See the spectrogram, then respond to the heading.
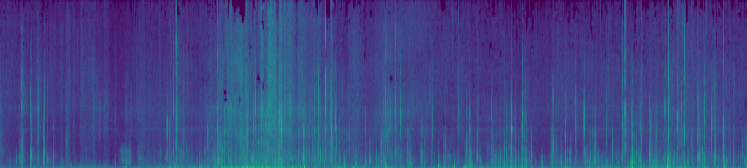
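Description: A soft, hollow, empty printed plastic (PEVA-like) shower cap with a yellow-green pattern is held in both hands between two microphones and crumpled and squeezed with the fingertips and long nails. A steady stream of crinkling and sharp, bright crackles is heard, swelling louder around the middle before settling back.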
